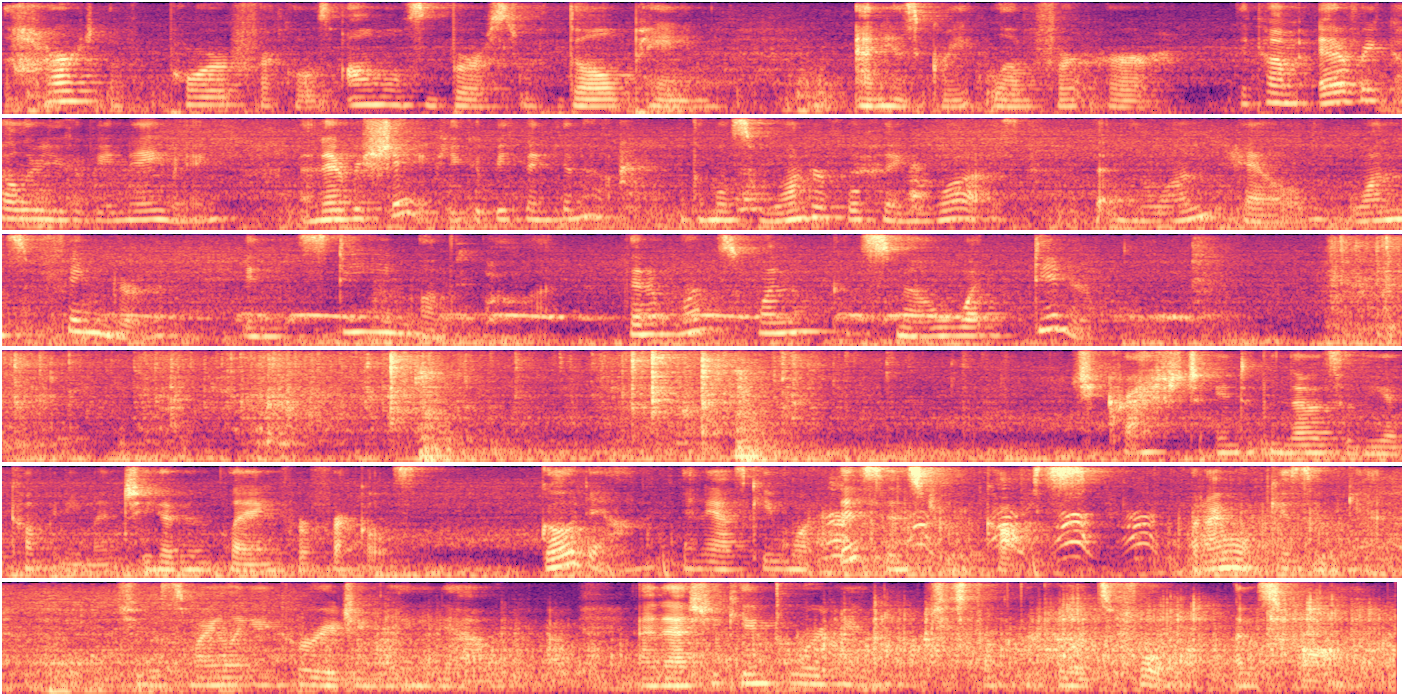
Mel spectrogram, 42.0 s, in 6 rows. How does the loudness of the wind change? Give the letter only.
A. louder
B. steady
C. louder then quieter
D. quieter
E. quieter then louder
A.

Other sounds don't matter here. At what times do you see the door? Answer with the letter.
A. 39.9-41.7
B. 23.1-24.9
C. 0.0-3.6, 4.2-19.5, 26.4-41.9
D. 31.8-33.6
B.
